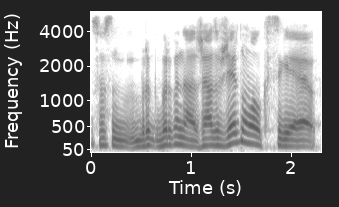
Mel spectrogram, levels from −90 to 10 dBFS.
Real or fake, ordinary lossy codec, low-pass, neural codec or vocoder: fake; none; 5.4 kHz; vocoder, 44.1 kHz, 80 mel bands, Vocos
